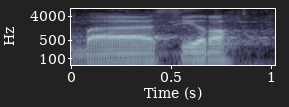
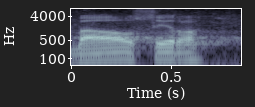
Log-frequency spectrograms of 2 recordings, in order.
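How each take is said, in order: First: The s is a plain, light s sound. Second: The s is a heavy, emphatic s sound. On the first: The speaker calls it right. "yang benar Basirah" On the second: The speaker calls it wrong. "bukan Basirah"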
